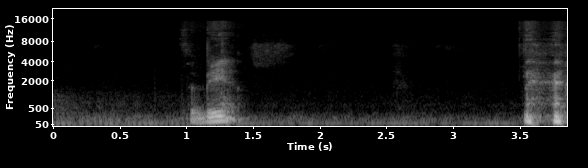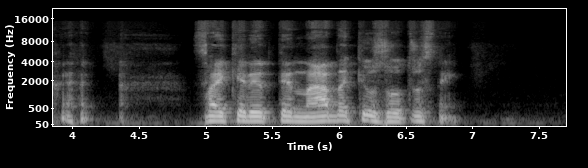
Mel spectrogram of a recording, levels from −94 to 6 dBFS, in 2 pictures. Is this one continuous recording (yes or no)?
no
